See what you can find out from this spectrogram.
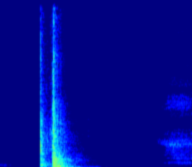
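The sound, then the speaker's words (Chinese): An office door is shut with two quick, solid thuds close together, the second slightly louder, then a brief fading rattle. After a short silence a faint, higher sound follows. “站在门口干嘛？把门关上。”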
